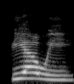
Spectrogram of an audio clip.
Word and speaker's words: Piauí: Pi au i. Piauí. Tem acento.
